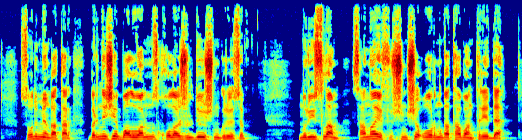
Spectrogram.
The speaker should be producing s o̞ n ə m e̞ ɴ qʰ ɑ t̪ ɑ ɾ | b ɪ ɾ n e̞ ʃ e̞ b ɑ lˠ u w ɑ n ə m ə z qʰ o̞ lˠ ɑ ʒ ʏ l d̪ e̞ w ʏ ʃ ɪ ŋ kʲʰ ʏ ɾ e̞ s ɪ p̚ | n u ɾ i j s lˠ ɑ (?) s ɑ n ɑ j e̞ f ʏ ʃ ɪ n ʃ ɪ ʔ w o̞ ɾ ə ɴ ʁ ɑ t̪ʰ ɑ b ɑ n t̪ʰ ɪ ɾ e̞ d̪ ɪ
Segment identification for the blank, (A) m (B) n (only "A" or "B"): A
